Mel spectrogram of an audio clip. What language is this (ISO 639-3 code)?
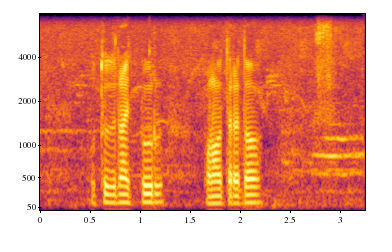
sat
